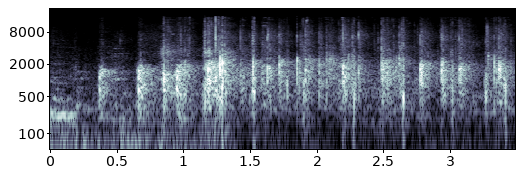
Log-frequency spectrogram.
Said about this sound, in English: At the end of the performance, the actors receive the applause.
